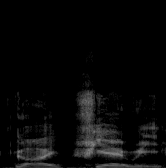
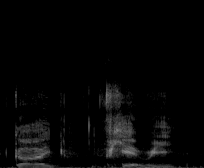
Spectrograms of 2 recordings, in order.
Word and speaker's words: Guy Fieri: We are looking at how to pronounce Guy Fieri. – No! – His full name, no. – Guy Ramsay Fieri. Guy Fieri.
